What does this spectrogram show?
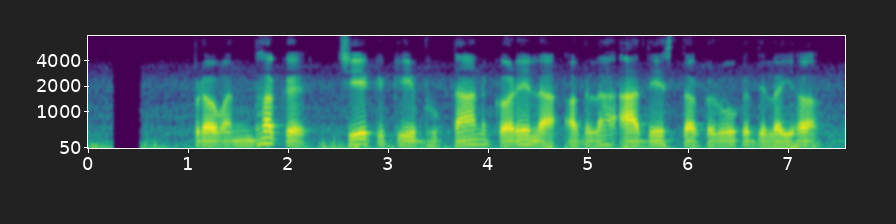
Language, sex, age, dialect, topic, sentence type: Magahi, male, 41-45, Western, banking, statement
